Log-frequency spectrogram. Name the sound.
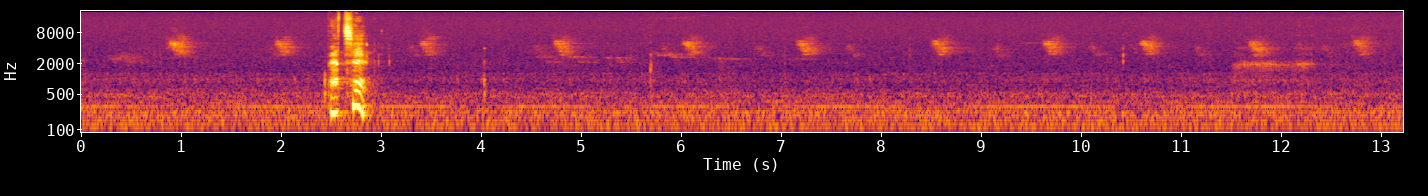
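birds chirping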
